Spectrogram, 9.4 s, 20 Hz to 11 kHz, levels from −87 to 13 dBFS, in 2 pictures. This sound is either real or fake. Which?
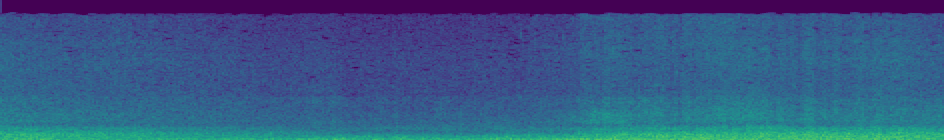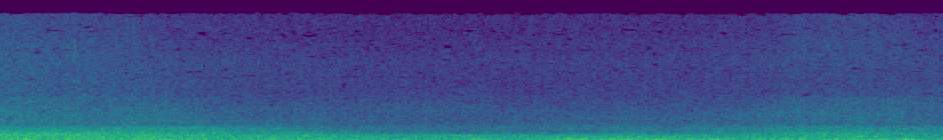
real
